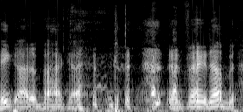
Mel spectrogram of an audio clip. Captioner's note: both laugh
